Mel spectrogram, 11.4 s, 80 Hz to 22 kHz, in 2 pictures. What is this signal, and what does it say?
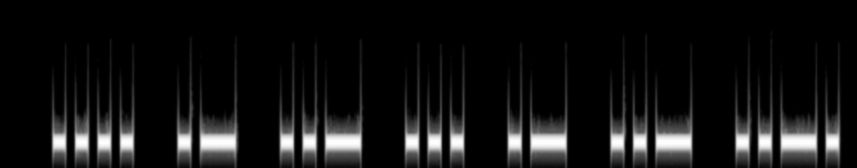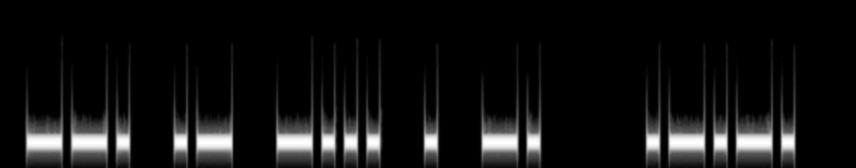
Morse code, heard as a keyed tone, about 16 wpm, 700 Hz. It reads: HAUSAUFGABEN <AR>
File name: Morsekurs / Witze / Witz 26. Februar 2019, 70 F80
